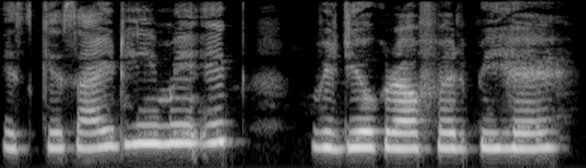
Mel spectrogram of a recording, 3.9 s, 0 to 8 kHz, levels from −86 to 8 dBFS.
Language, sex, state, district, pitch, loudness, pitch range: Hindi, female, Jharkhand, Palamu, 250 Hz, -15 LUFS, 245-285 Hz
